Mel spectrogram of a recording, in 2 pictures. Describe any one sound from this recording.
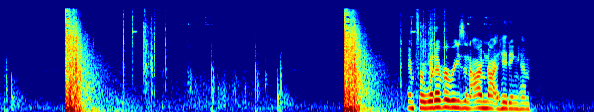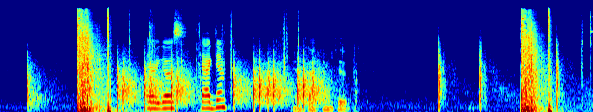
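Rifle shots crack loudly, one at a time, with a ringing echo.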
